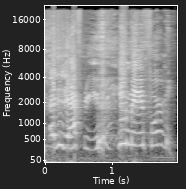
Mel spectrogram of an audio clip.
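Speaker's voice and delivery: laughing protest. Real, not acted. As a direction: argue while cracking up. Arguing over sound while laughing.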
